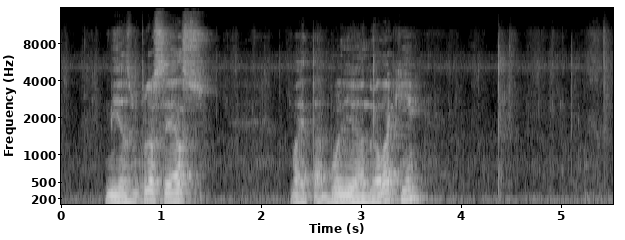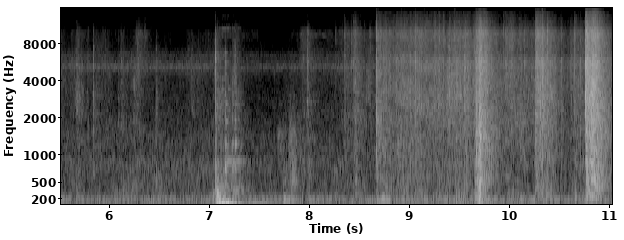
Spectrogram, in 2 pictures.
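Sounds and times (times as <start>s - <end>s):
dough thudding on counter: 7.1s - 7.9s
plastic bag rustling: 7.5s - 10.8s.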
